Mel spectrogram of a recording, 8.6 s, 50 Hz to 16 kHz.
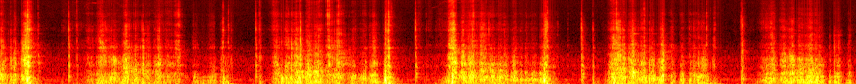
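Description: Long nails scratch quickly across the side of a hollow Minute Maid 1.75 L coated paperboard orange juice carton, its fill unknown. Dense, rough scratching comes in uneven bursts with brief pauses, a low-to-mid papery rasp broken by a few sharp, dry clicks. There is almost no ring after each stroke.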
